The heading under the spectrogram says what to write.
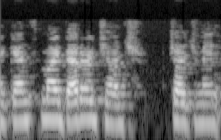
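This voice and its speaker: Putting on a rumbling character voice, a woman speaks at a moderate pace with a medium pitch and flat, monotone intonation. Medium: read story. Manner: grumbling.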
